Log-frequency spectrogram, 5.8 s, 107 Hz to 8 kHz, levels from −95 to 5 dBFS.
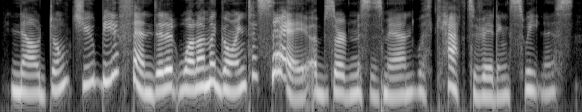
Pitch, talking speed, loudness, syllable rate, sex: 250 Hz, 185 wpm, -17 LUFS, 5.1 syllables/s, female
